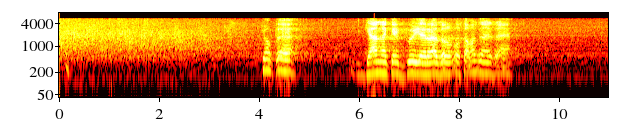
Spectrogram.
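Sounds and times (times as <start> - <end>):
hand clapping: 0.0 - 3.7
speech: 0.2 - 0.4, 4.0 - 4.8, 5.8 - 9.1.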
